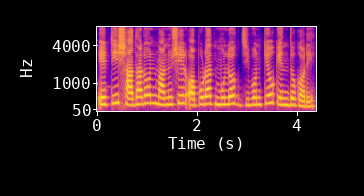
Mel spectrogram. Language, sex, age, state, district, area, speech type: Bengali, female, 45-60, West Bengal, South 24 Parganas, rural, read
